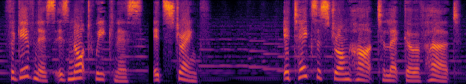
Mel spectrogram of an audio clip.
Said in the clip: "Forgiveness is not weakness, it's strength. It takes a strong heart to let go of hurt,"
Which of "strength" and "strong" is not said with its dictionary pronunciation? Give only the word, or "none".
none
